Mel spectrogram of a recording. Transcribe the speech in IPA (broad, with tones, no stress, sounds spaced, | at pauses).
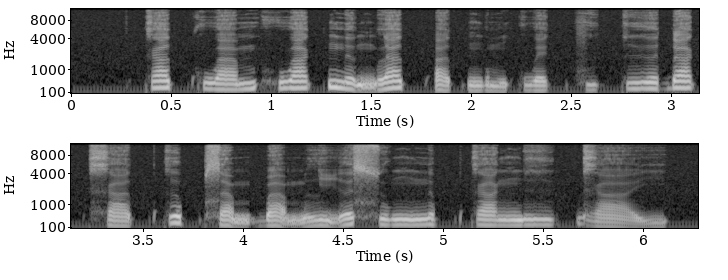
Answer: k a˦˥ t̚ k w a˨˦ m h w a˦˥ k̚ n ə̰ː˧˨ ŋ l a˦˥ t̚ ʔ a˨˩ t̚ ŋ ə˧˩ m k w ɛ˨˩ k̚ f ɨ̤˨˩ k ɨ˧ ə̯ ɗ a˦˥ k̚ x a˨˩ t̚ k ə˦˥ p̚ s a̰˧˨ m ɓ a̰˧˨ m l ḭ˧˥ ə̯ s u˧ ŋ n ə˦˥ p̚ k a˧ ŋ ɣ ɨ˦˥ k̚ ɣ a˧˩˨ j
